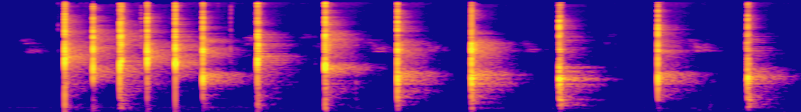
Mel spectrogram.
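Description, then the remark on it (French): Water drips and splashes in a series of about a dozen crisp, ringing plinks, rapid at first and then slowing into a sparse, irregular drip, with no voices. “Quelques gouttes s'échappent dans un bruit de clapotis.”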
